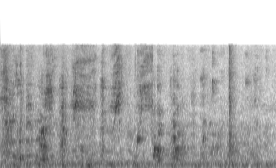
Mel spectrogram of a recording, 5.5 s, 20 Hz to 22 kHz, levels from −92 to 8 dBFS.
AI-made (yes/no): no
